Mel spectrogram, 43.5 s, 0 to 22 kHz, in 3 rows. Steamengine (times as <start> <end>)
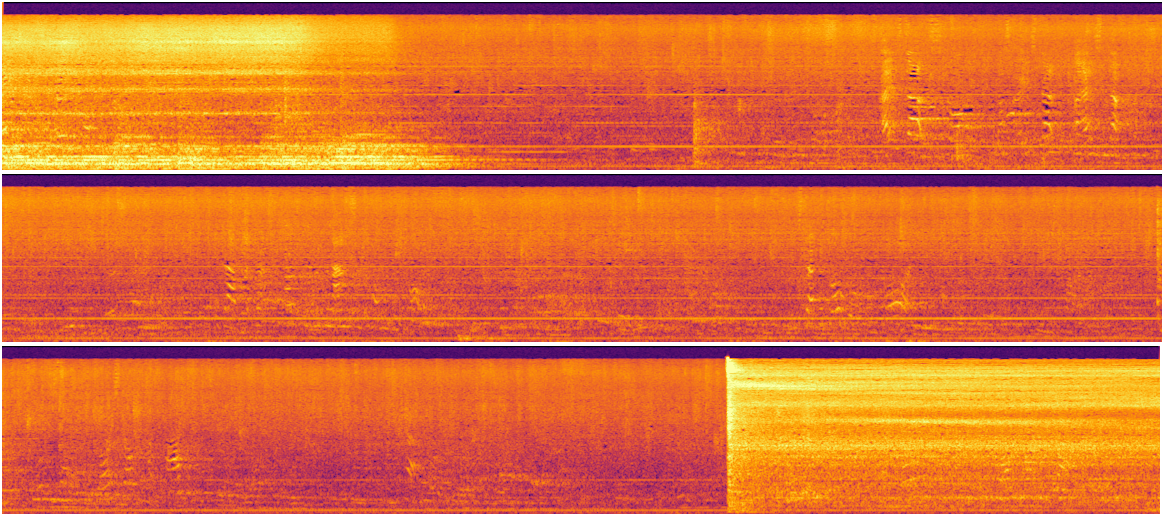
0.0 28.8, 38.0 43.4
